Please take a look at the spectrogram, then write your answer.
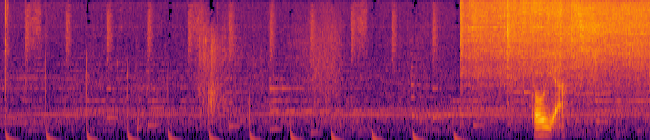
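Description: Stew meat hits a hot Dutch oven and bursts into loud, hissing sizzle partway through, after a run of regular soft tapping; a voice briefly speaks near the end.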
